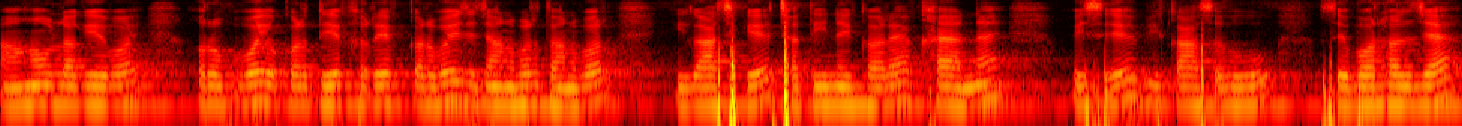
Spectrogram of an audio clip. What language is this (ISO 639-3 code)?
mai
